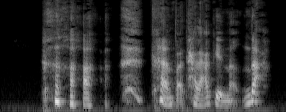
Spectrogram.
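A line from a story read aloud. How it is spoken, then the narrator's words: Laughing. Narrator (Chinese): 三哥不禁笑了起来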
